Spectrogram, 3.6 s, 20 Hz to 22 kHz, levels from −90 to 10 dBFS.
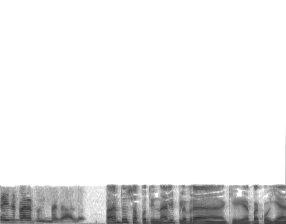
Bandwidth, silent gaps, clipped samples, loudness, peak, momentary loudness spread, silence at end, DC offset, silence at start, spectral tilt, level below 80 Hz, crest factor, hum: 4 kHz; none; under 0.1%; -17 LUFS; -4 dBFS; 9 LU; 0 s; under 0.1%; 0 s; -11.5 dB/octave; -46 dBFS; 14 dB; none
